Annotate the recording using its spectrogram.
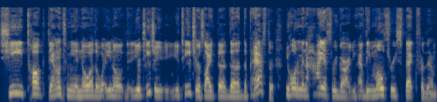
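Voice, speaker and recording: A plain, everyday voice: a man with fairly high pitch, ordinary pitch variation, moderate pace and hardly any pauses. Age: 30s. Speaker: podcast host. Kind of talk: interview podcast.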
